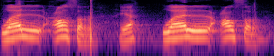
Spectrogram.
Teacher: Ro-nya jangan sampai hilang ya, jangan dikorupsi.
